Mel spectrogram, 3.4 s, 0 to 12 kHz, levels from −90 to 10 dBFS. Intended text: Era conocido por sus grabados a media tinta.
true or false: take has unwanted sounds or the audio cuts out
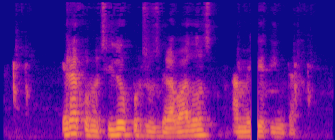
true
